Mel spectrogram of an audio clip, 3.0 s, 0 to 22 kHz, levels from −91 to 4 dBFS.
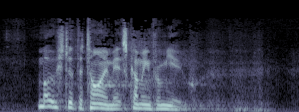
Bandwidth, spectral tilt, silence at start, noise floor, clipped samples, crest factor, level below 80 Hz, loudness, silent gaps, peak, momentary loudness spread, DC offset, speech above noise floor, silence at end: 11.5 kHz; -4.5 dB/octave; 0.4 s; -48 dBFS; under 0.1%; 20 dB; -54 dBFS; -21 LUFS; none; -2 dBFS; 9 LU; under 0.1%; 27 dB; 0.35 s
